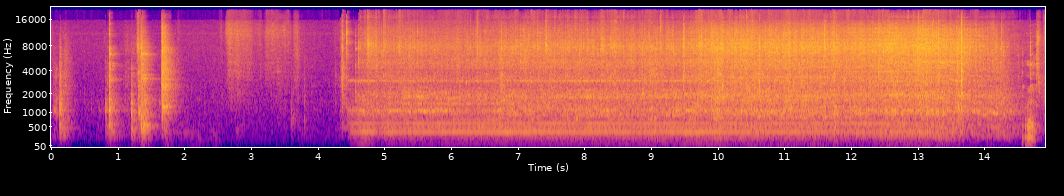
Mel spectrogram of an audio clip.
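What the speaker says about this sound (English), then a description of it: "These things will get beaten until they are combined." An electric hand mixer or stand mixer beats warm milk, sugar and other bun-dough ingredients, starting after a few handling knocks and then running loudly and steadily as a continuous whirring drone.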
